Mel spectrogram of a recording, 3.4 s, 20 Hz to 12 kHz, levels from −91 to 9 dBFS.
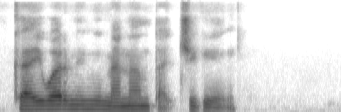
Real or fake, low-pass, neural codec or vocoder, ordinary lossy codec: fake; 10.8 kHz; codec, 24 kHz, 0.9 kbps, WavTokenizer, large speech release; Opus, 24 kbps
